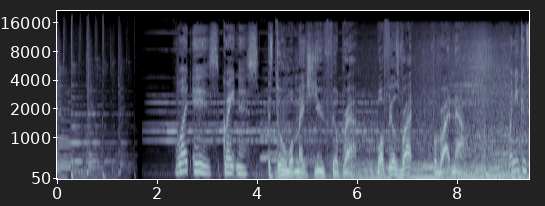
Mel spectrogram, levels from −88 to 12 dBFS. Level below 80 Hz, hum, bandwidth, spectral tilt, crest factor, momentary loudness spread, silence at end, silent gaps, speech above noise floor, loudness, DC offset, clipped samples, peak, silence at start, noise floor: -28 dBFS; none; 17.5 kHz; -5 dB/octave; 12 dB; 13 LU; 0 s; 1.61-1.68 s; 26 dB; -18 LUFS; under 0.1%; under 0.1%; -6 dBFS; 0 s; -43 dBFS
